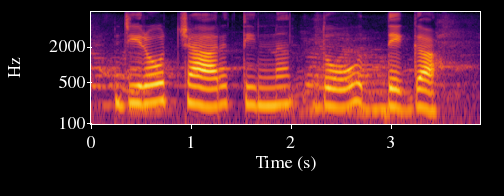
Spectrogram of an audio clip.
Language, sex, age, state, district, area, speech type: Dogri, female, 18-30, Jammu and Kashmir, Kathua, rural, read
